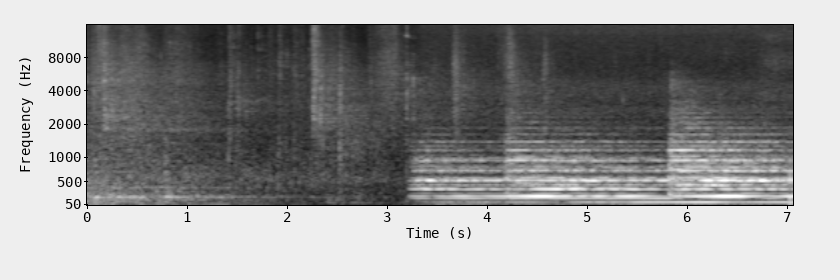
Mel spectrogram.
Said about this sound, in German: Wir Frauen aus Aureljak bitten im Namen aller feinfühligen, sensiblen und zerbrechlichen Menschen von dem unheimlichen und furchtbaren Gedröhne der großen Glocke der Notre Dame verschont zu bleiben.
